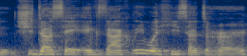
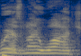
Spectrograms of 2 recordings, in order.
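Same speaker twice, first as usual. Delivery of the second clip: put-on yelling, higher; 8 semitones higher, 4 dB louder than usual. Retelling a TV scene where Hal yells at Chick: imitating Hal yelling. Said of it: "He's yelling".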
